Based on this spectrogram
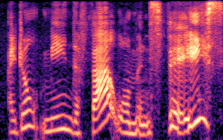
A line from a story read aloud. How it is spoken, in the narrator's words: giggled Amy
